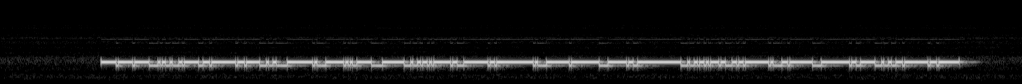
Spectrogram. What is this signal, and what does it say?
RTTY (45.45 baud, 170 Hz shift), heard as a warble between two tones, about 970 Hz centre, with room echo. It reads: CQ TEST JA3OW JA3OW CQ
